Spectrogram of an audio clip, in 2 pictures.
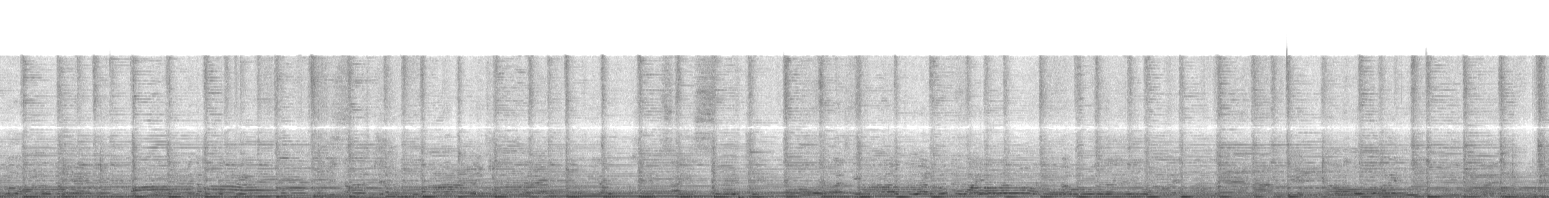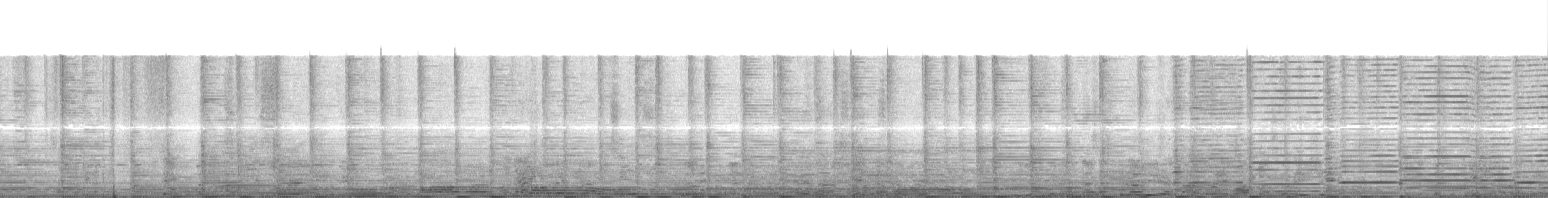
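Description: Acoustic guitar strummed in a steady rhythm, with a harmonica in a neck holder playing a wavering melody over it: a one-man-band guitar-and-harmonica instrumental.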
